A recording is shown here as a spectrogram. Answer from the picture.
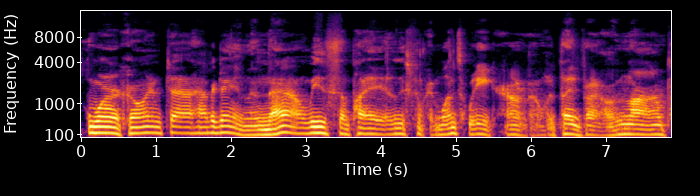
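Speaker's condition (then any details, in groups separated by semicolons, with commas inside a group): Brain injury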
